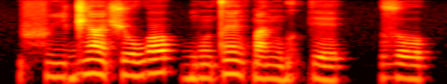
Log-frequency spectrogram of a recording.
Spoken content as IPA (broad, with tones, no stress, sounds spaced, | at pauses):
f iː˨ d͡ʒ ã˦˨ ʃ o˧ w ɔ˦ | b ũ˨ t ɛ̃˦˨ k͡p ã˨ ŋ ɡʷ ɛ˦ k e˨ | z oː˨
